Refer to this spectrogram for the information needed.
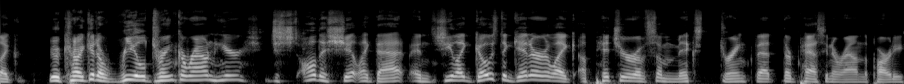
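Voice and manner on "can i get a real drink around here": acted, snide, passive-aggressive tone of voice. Retelling a party story, imitating a woman being mock passive-aggressive. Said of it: "she's being super passive aggressive with Beth".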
